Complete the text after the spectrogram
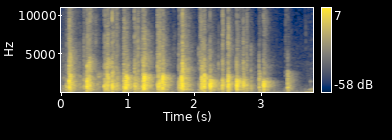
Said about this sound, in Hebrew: מגיע לו מחיאות כפיים ליהודי הזה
